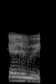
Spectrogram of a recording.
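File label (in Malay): "kelvin", Malay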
